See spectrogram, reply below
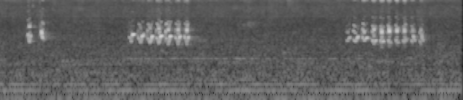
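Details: Yellow-vented bulbul in energetic, rapid 'ropel' song, used as a lure to provoke other bulbuls to sing: a single note, then two bursts of quick bubbly notes, each about eight fast chirps, separated by a quiet pause.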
